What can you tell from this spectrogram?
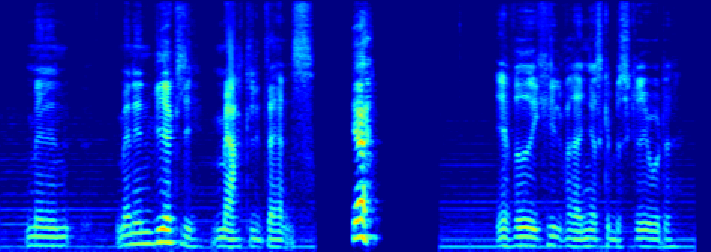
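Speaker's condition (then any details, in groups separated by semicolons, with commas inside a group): No condition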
